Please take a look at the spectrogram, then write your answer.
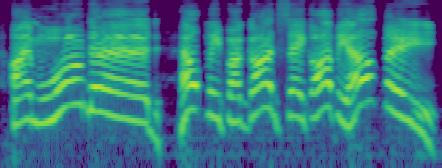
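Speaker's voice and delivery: very high, loud, slow plea; frantic screaming. Acted. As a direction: beg for your life. Yossarian wounded, shouting.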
